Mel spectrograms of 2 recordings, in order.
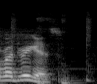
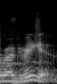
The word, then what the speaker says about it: Rodriguez: That's right, which was written by Joe Hill and illustrated by Gabriel Rodriguez. Rodriguez. Woohoo! I can't. You should roll your R's.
